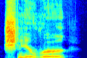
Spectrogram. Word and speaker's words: Schenirer: And her last name, it's like Schenirer, but you kind of just roll the two R's together.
